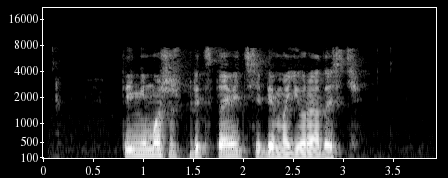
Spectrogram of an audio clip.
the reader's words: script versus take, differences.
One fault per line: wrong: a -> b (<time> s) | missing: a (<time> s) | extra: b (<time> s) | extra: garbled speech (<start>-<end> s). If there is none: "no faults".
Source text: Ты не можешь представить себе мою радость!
no faults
